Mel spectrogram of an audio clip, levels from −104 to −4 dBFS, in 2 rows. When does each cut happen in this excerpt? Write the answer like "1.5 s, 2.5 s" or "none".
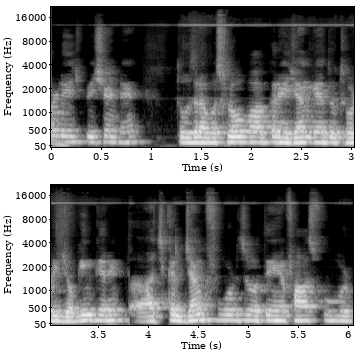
3.8 s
